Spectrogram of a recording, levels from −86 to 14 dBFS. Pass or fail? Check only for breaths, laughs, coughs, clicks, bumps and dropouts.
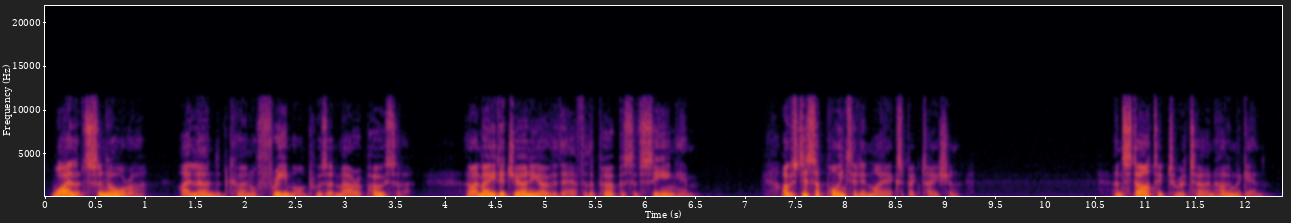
pass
